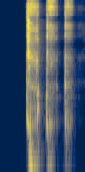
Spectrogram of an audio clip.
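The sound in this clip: An old man coughs hard three times. The first cough is the longest, and the following two come shorter and slightly weaker, alone with no other sound.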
